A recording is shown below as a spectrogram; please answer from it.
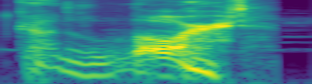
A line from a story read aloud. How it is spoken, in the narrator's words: he croaked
